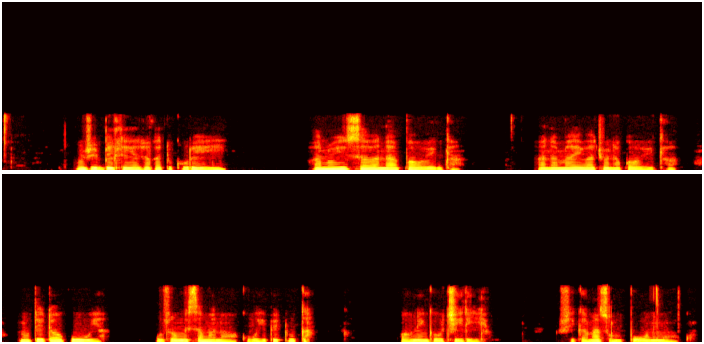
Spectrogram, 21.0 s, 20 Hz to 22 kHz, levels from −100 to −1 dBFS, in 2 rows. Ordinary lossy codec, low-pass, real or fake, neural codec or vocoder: AAC, 48 kbps; 7.2 kHz; real; none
